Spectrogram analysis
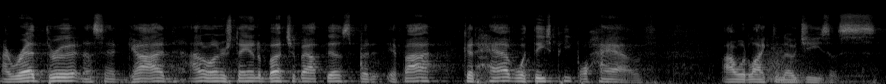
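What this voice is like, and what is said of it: Southern US accent. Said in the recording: “I have a southern accent, y'all. I'm from Georgia.”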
